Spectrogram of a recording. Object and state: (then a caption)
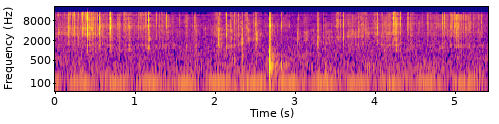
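Glitter-crusted soap bar being scraped. A utility knife blade scrapes the green glitter or sugar crust off a solid orange soap bar held in a hand with long nails, exposing the orange soap underneath. Quiet, bright, crinkly scratching comes in irregular bursts, with one sharper, louder click partway through, over a faint steady low hum.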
